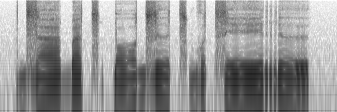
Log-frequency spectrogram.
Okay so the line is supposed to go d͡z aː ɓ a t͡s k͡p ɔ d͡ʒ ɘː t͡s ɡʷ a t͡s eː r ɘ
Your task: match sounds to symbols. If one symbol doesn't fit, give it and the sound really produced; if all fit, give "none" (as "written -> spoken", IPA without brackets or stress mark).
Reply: d͡ʒ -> d͡z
